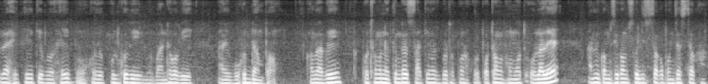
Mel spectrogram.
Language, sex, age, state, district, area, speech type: Assamese, male, 45-60, Assam, Barpeta, rural, spontaneous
